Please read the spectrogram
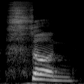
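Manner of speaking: loud angry bark of Son; spat. Acted. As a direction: spit the word out in disgust. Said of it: "Dad spat".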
